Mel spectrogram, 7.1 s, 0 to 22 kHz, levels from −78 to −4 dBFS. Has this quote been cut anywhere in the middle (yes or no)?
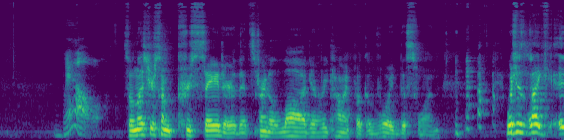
no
